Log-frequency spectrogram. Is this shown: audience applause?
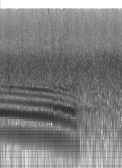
yes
